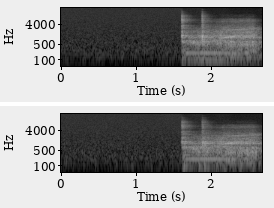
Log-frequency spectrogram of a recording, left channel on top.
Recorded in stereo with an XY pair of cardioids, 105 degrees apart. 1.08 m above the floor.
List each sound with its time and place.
1.6 s a blender: 55° left, 4 m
